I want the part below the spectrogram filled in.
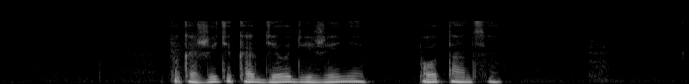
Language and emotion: Russian, neutral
